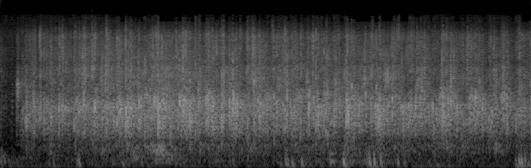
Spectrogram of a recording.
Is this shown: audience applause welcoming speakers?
yes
